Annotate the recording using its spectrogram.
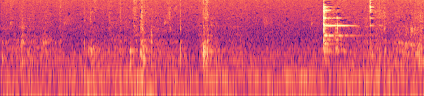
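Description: Dough squishes softly as hands knead it.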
